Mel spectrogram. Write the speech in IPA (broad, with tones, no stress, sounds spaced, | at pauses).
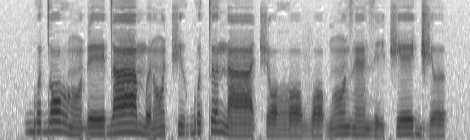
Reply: ɡʷ ə˦ d ɔ˦ ɣ ɔ̃˨ ɗ eː˧ d aː˦ m ə˨ ɾ ɔ̃˦ t͡ʃ ɨ˦ ɡʷ ə˦ t ə˦ n aː˨ t͡ʃ ɔ˨ ɣ ɔ˨ v ɔ˨ ɡ ɔ̃˦ z ɛ̃˧ z i˨ t͡ʃ eː˦ d͡ʒ ə˧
